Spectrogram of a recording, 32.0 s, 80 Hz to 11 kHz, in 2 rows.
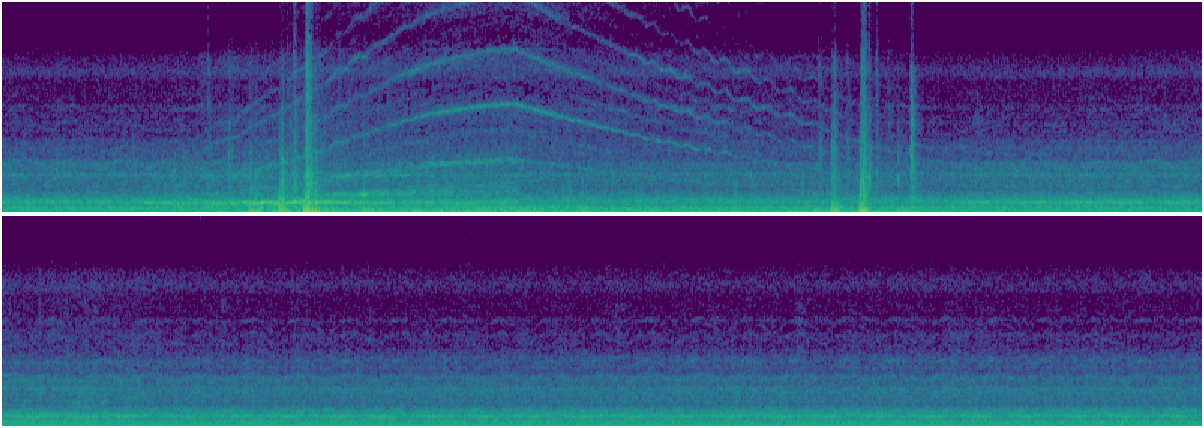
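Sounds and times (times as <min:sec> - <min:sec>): washing machine motor whine: 0:00.0 - 0:32.0
steady hum: 0:01.8 - 0:18.1
knocks: 0:03.2 - 0:05.0, 0:10.7 - 0:12.2.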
